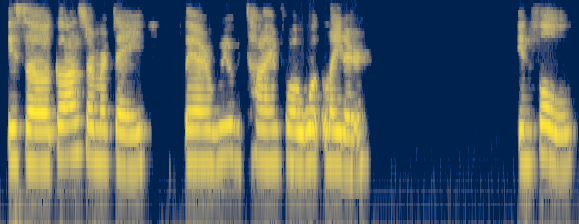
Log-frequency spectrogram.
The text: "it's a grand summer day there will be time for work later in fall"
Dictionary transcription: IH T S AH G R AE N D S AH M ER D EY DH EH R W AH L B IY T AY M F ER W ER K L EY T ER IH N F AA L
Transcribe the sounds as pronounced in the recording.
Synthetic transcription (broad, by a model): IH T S AH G L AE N S AH M ER D EY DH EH R W AH L B IY T AY M F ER W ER K L EY T ER IH N F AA L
